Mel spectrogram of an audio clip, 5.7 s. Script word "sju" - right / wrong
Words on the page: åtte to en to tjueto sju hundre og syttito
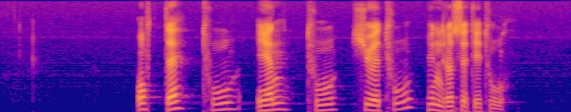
wrong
